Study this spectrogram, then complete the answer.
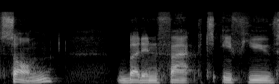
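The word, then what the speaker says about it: Сон: project, which is pronounced Son, but in fact, if you've seen it written down, you might have thought that it was Co, because it looks like a COH, but it's actually in Cyrillic, being Russian, in fact.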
